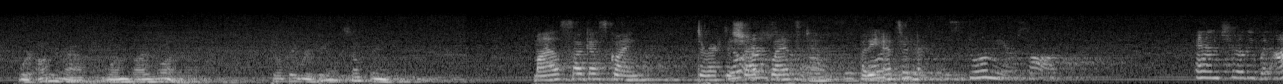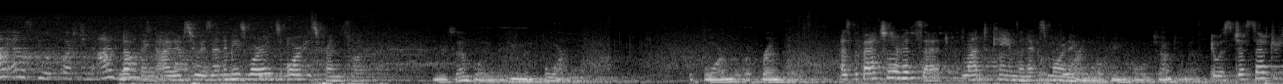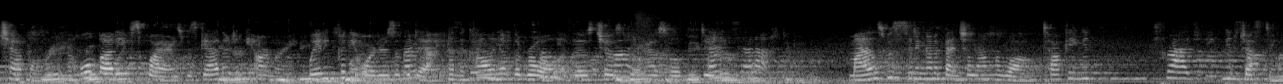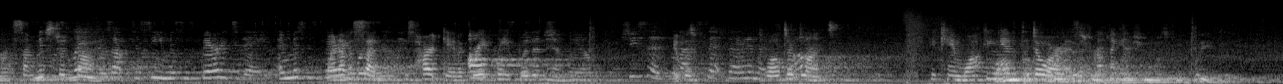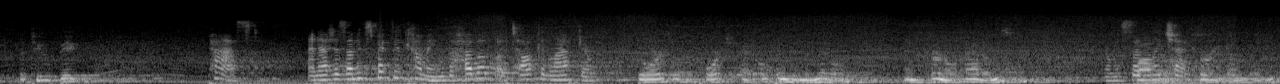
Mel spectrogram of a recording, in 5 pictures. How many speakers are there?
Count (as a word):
three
